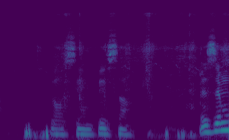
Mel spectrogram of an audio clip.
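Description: A man's low voice talking in short, choppy syllables, starting a moment in.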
